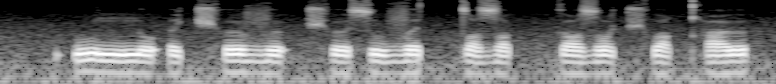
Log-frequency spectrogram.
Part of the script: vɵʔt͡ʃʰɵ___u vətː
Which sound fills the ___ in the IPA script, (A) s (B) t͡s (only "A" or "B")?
A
